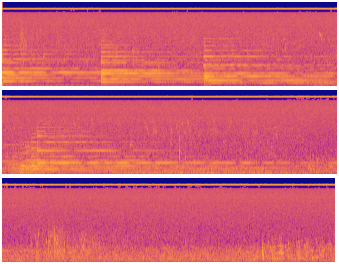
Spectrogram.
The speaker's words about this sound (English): Later at dusk, Colin rows the canoe along the river.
